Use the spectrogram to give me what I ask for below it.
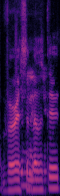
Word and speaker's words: verisimilitude: Oh, verisimilitude.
